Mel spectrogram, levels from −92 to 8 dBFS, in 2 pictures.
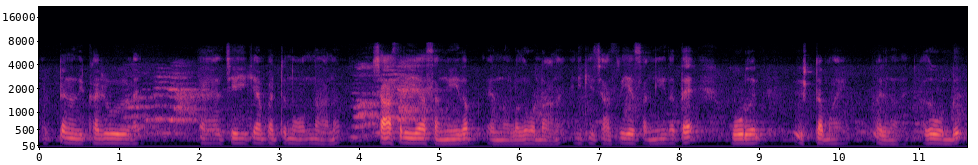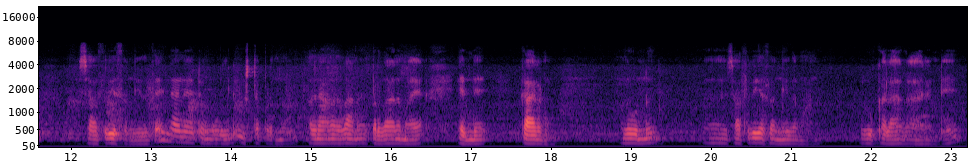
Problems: constant background noise, background conversations at intervals, low volume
